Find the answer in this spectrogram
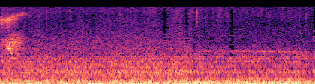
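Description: Steady low rumble of a car heard from inside the cabin: engine and road noise.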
